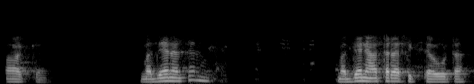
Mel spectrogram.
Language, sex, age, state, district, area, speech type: Kannada, male, 18-30, Karnataka, Chitradurga, rural, conversation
